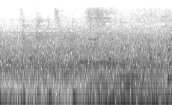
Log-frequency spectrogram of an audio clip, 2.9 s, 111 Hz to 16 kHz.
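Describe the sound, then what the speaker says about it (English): A stadium crowd in Madden 20 builds a loud, continuous roar of cheering during an NFL game between Dallas and Washington, swelling slightly over a few seconds while a commentator talks over it. "The crowd getting into it as we come up on a big third down"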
